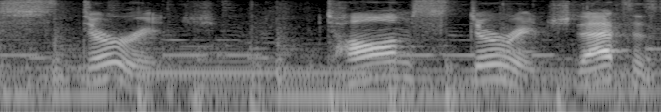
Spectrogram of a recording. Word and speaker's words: Sturridge: i say last time his like his last name is is strudege no his last name is sturridge tom sturridge that's his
